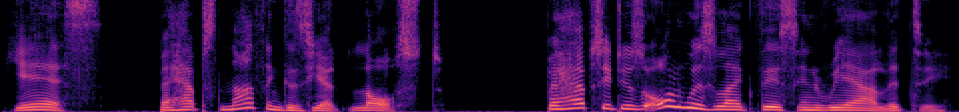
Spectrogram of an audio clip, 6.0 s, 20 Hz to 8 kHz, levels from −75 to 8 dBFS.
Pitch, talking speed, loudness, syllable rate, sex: 210 Hz, 140 wpm, -18 LUFS, 4.1 syllables/s, female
